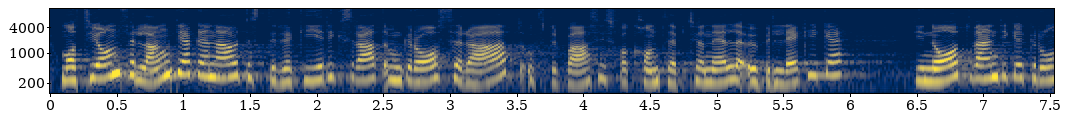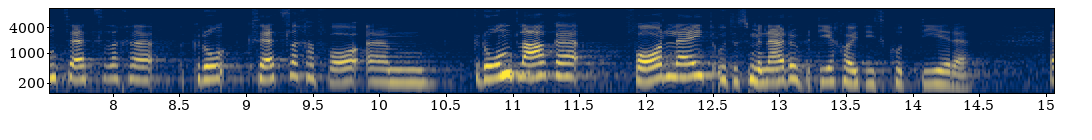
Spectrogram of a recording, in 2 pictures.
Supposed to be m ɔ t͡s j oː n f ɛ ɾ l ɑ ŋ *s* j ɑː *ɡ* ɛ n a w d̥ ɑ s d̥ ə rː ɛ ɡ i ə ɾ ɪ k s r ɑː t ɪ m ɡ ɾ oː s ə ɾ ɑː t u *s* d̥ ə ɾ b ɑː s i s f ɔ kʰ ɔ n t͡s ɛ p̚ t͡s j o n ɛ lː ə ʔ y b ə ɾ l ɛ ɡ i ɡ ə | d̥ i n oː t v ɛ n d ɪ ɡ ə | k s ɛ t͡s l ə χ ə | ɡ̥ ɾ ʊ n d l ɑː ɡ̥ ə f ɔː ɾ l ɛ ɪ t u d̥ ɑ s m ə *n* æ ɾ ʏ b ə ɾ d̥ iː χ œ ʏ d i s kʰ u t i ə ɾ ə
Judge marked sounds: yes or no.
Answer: no, yes, no, yes

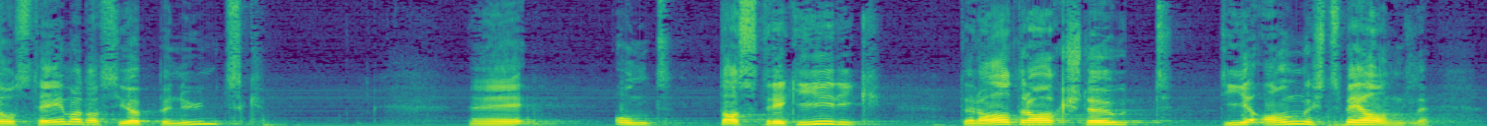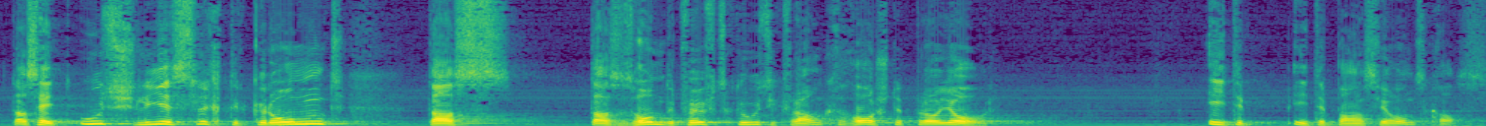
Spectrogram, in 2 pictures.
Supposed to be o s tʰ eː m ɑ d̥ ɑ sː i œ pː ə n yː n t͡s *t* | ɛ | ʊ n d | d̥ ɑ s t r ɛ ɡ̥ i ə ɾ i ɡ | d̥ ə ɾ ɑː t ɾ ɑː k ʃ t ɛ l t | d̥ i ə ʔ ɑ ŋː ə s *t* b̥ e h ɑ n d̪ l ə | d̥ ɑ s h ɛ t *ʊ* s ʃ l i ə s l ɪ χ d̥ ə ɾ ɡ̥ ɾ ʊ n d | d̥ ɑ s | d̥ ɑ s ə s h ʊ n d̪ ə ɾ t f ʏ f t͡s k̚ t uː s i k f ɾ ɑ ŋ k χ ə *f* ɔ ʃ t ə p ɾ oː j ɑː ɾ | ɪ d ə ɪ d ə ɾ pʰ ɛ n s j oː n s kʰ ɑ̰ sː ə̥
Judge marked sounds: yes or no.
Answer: no, no, no, no

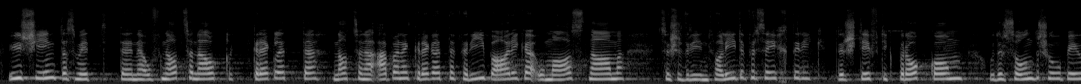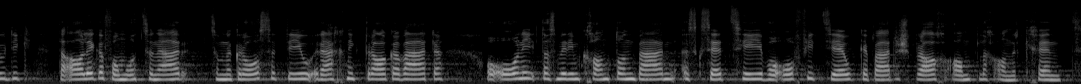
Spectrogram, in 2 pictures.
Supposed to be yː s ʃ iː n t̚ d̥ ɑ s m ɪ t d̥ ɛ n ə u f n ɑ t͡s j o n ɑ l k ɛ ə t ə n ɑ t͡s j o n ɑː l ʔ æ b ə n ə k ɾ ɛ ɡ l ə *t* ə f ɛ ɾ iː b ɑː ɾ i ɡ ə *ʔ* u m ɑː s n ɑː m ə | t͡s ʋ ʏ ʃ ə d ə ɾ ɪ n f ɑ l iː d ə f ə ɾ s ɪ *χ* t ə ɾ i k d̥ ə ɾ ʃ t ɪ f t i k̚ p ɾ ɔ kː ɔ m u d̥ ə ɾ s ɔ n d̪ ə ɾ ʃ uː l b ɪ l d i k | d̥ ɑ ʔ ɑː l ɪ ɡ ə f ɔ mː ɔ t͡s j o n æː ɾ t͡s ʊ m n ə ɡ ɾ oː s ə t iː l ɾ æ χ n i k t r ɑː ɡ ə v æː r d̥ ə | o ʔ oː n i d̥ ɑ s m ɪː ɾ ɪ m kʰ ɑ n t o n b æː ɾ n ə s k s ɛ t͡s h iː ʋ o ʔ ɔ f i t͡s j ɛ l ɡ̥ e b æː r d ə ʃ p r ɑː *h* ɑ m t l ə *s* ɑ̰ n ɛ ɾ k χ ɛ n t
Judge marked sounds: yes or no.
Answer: yes, yes, yes, no, no

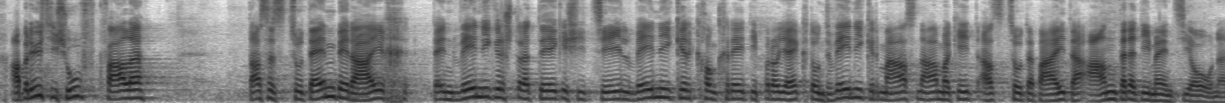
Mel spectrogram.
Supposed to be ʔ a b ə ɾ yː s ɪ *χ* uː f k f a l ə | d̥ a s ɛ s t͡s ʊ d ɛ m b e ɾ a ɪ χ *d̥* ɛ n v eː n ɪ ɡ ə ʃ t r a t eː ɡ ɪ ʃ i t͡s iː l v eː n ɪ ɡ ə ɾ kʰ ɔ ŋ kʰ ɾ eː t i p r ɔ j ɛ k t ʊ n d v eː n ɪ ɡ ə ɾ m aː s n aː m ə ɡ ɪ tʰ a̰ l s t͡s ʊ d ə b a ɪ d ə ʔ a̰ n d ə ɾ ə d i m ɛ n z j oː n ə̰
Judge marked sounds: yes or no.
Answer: no, yes

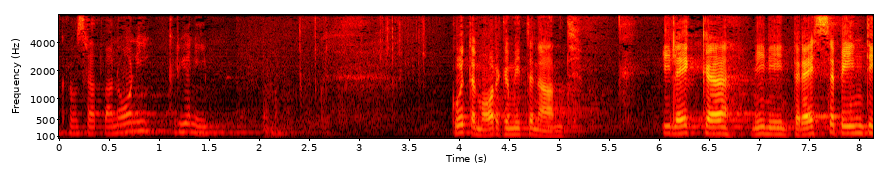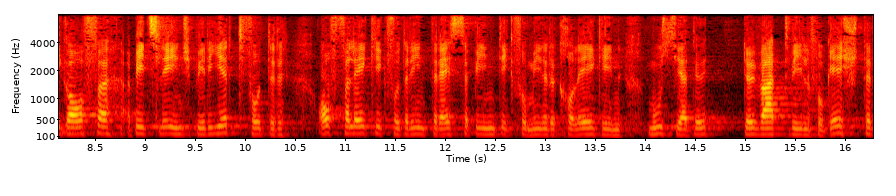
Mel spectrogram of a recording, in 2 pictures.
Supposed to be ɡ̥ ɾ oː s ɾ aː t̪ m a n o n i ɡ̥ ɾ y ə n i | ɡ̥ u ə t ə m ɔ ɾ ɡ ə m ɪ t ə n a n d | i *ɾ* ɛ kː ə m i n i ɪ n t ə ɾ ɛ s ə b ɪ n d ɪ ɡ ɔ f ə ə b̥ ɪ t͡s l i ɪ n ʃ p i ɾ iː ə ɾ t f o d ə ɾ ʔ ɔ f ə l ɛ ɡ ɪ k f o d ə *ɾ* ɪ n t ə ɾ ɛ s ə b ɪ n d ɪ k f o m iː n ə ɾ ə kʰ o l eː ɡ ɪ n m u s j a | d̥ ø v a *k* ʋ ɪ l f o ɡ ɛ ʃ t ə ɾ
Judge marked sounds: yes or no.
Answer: no, yes, no

